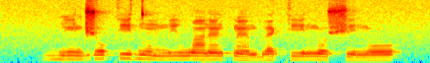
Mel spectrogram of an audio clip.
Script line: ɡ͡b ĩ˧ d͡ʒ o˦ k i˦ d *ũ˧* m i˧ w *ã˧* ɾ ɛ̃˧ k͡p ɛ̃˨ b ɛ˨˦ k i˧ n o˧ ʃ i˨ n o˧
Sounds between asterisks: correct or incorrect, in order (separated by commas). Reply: incorrect, correct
